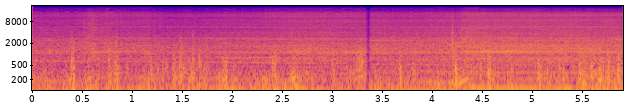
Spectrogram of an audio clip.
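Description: A 2022 Triumph Trident 660 motorcycle rumbles steadily under heavy wind buffeting while riding, its engine note droning continuously and shifting slightly as it downshifts.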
